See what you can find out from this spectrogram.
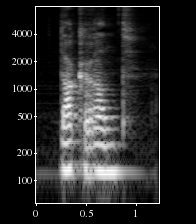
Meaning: eaves (underside of a roof that extends beyond the external walls of a building)
- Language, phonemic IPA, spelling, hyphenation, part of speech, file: Dutch, /ˈdɑkrɑnt/, dakrand, dak‧rand, noun, Nl-dakrand.ogg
